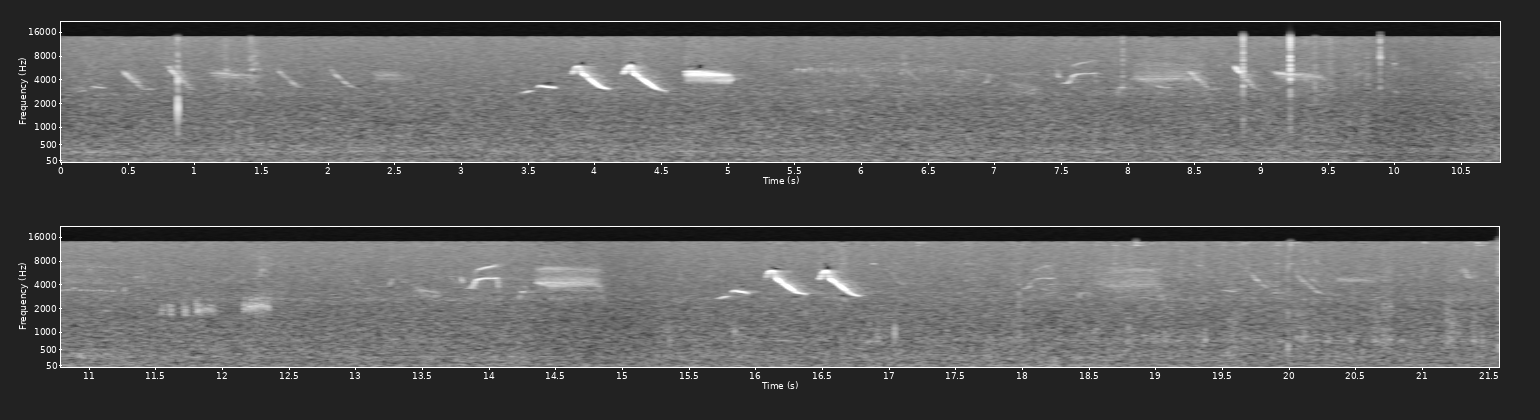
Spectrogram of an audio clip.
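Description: Outdoor ambience with a steady low background hiss and a bird calling: a short phrase of quick, high, downward-slurred notes about four seconds in, repeated about twelve seconds later, with a few faint chirps between.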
